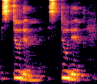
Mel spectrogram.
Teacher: I drop the T at the end of this word if I have any T cluster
